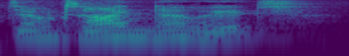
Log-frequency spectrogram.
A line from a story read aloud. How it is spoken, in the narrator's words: Crowley sighed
